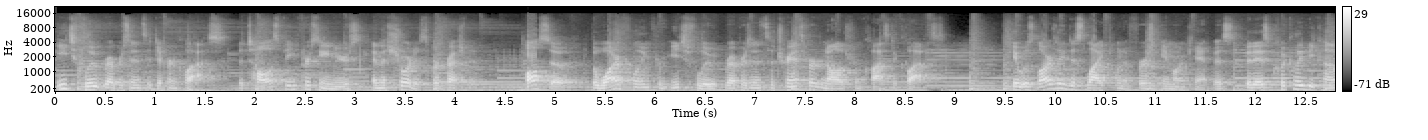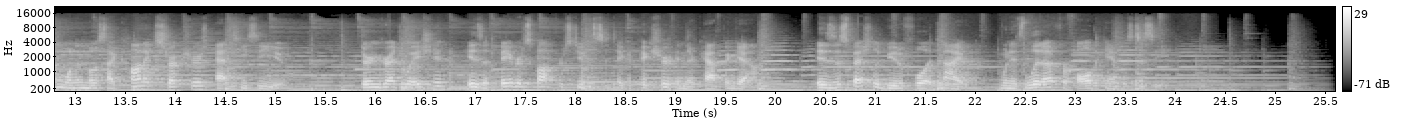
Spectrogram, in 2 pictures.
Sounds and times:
Speech: 0.0 - 8.9, 9.6 - 15.1, 15.8 - 24.0
Music: 0.0 - 25.6.

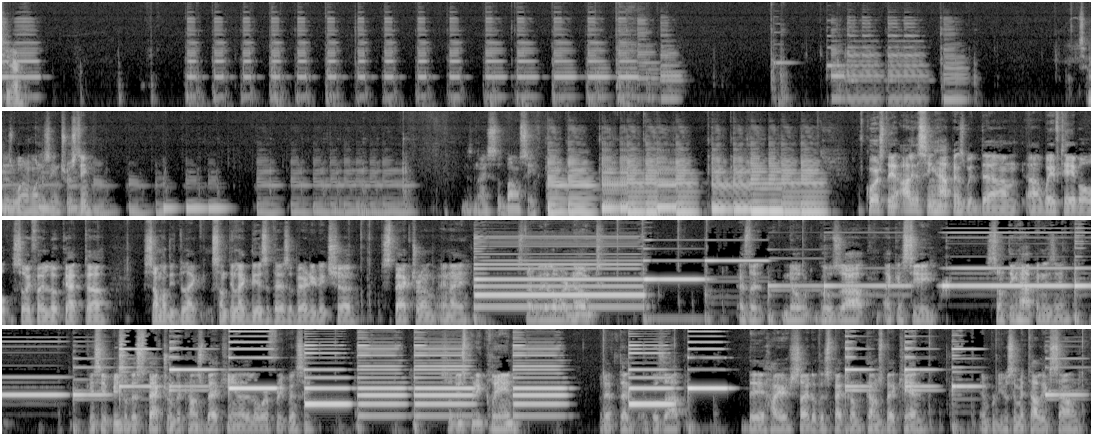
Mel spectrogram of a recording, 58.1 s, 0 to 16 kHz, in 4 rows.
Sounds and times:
Speech: 0.0 - 0.4, 14.4 - 15.8, 20.6 - 21.8, 26.0 - 35.4, 36.0 - 37.1, 38.9 - 41.6, 42.2 - 43.4, 44.7 - 47.7, 49.5 - 50.5, 51.6 - 52.7, 53.4 - 55.8, 56.6 - 58.0
Inside, small room: 0.0 - 58.0
Synthesizer: 35.4 - 49.8.

